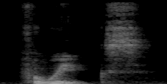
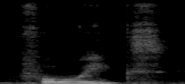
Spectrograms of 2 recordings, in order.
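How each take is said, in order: First: The word 'for' is weak and reduced. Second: The word 'for' is strong and full. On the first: "not very strong for" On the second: "you can say it like that, but it would be for emphasis"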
